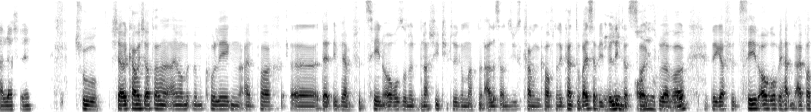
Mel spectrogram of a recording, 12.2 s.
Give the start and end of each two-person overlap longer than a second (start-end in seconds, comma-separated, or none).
9.0-10.3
